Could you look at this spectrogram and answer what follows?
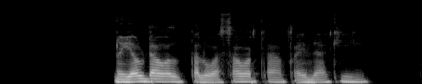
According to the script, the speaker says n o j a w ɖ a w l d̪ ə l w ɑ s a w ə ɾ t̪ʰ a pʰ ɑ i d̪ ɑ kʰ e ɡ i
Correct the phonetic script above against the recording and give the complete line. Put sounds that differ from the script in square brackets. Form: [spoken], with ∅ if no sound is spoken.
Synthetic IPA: n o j a w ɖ a w l [t̪] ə l w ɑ s a w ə ɾ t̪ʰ a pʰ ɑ [j] d̪ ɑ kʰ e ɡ i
